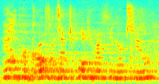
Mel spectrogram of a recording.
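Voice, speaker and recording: A woman's voice: high voice, little pitch movement, quick pace, natural voice. A woman playing a wistful mother on a wedding day. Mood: rueful. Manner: wistful, musing aloud. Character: anxious mother on her daughter's wedding day. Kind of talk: stage play acting. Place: stage in a large hall. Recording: echoey hall from far off, with music.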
